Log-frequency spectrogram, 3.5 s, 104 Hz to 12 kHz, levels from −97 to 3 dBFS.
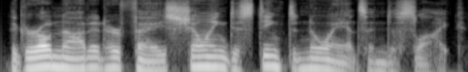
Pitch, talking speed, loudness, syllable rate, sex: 120 Hz, 170 wpm, -19 LUFS, 5.1 syllables/s, male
